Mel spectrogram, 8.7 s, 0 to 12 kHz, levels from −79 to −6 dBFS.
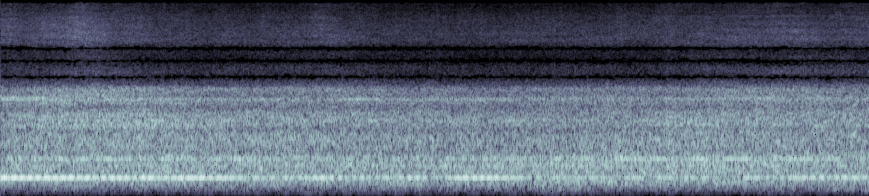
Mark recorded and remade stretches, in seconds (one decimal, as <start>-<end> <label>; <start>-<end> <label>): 0.0-8.7 recorded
